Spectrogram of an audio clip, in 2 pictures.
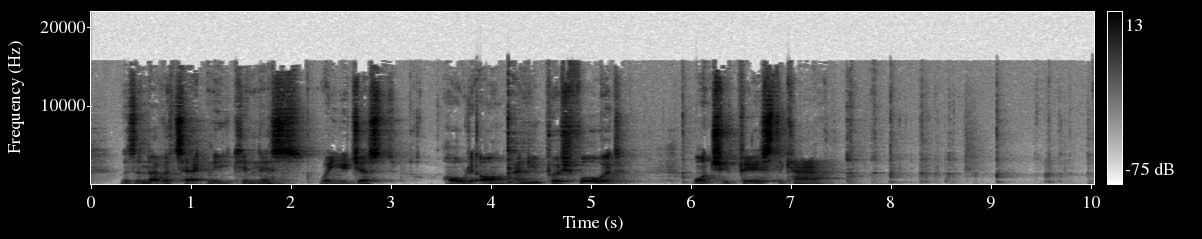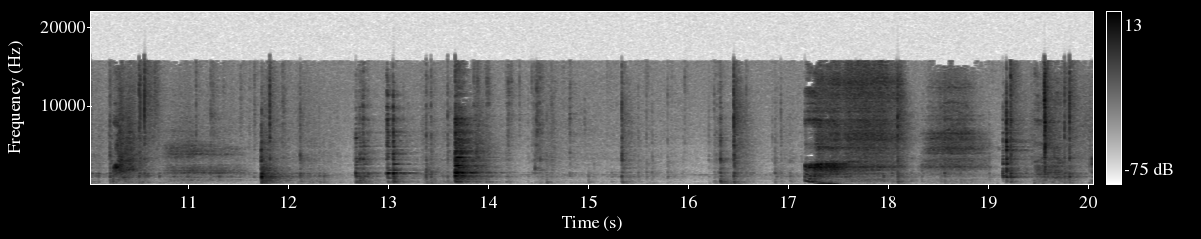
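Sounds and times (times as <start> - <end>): person breathing: 0.0 - 0.3, 5.5 - 6.0, 10.2 - 11.7, 17.2 - 19.9.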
